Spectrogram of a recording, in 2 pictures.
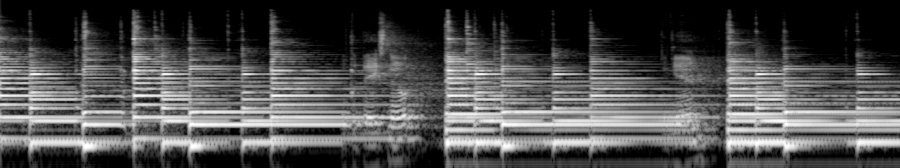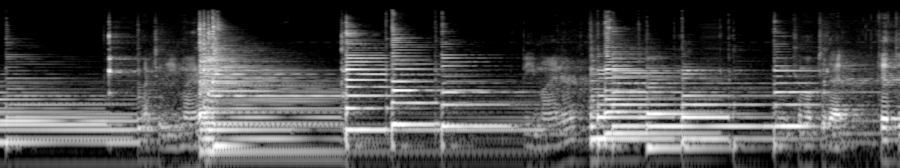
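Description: Nylon-string classical guitar fingerpicked, playing a slow melodic phrase over chords in E minor, with the notes left to ring into one another and a few stronger strokes along the way.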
